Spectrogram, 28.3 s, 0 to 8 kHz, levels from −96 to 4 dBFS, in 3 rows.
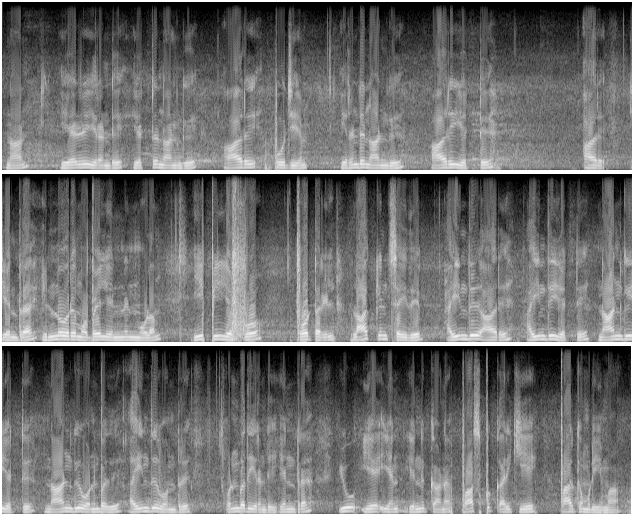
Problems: constant background noise, background conversations at intervals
